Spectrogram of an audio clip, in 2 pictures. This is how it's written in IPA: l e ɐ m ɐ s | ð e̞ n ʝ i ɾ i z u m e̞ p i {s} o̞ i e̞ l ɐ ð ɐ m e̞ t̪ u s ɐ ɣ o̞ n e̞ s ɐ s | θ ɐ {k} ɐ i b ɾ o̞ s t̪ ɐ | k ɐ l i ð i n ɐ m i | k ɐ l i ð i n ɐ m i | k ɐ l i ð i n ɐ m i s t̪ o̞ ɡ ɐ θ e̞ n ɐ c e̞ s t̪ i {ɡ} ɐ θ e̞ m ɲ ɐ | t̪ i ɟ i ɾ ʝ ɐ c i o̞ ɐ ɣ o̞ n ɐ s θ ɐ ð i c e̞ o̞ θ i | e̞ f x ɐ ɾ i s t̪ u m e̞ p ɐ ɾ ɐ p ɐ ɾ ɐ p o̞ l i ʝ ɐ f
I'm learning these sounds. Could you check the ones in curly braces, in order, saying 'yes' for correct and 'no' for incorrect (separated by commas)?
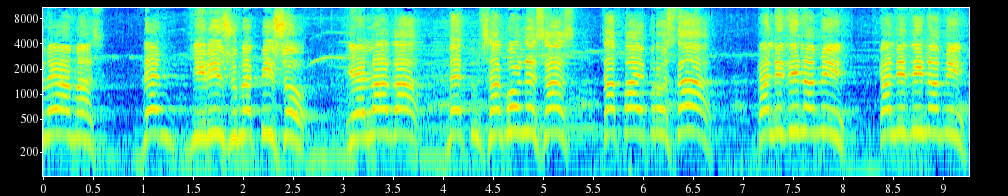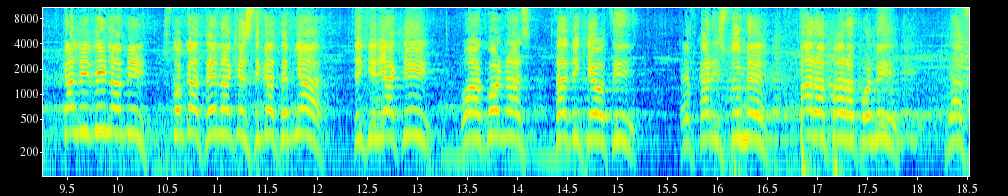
yes, no, yes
